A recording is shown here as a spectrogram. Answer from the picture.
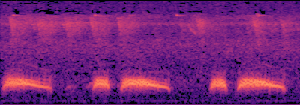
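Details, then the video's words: Spotted dove from Ninh Thuận, Vietnam, cooing: low, hollow notes, each a short note followed by a longer, slightly falling coo, repeated in a steady pattern over a quiet background. "Cu gáy Ninh Thuận"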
